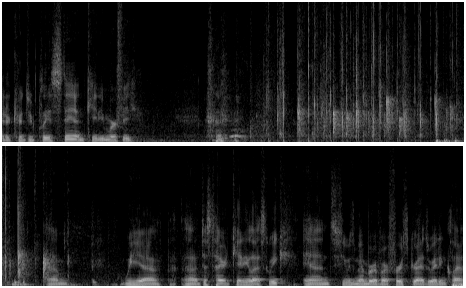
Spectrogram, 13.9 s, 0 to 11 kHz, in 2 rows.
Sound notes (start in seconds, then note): 3.1 laughs; 3.6 applause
